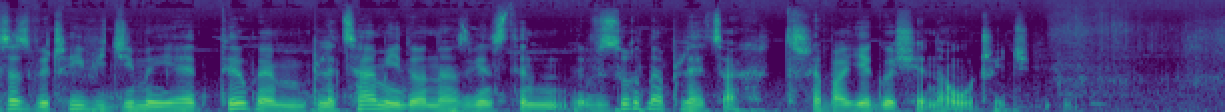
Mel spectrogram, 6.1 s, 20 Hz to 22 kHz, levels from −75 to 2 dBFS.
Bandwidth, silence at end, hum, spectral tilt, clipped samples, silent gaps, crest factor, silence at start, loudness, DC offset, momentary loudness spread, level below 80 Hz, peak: over 20 kHz; 0 s; none; -3.5 dB/octave; under 0.1%; none; 18 dB; 0 s; -23 LUFS; under 0.1%; 15 LU; -54 dBFS; -6 dBFS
